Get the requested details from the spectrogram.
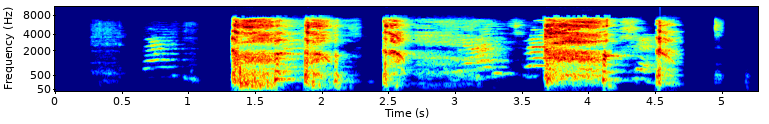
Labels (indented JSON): {
  "expert_labels": [
    {
      "quality": "good",
      "cough_type": "unknown",
      "dyspnea": false,
      "wheezing": false,
      "stridor": false,
      "choking": false,
      "congestion": false,
      "nothing": true,
      "diagnosis": "lower respiratory tract infection",
      "severity": "mild"
    }
  ],
  "age": 34,
  "gender": "female",
  "respiratory_condition": true,
  "fever_muscle_pain": false,
  "status": "symptomatic"
}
